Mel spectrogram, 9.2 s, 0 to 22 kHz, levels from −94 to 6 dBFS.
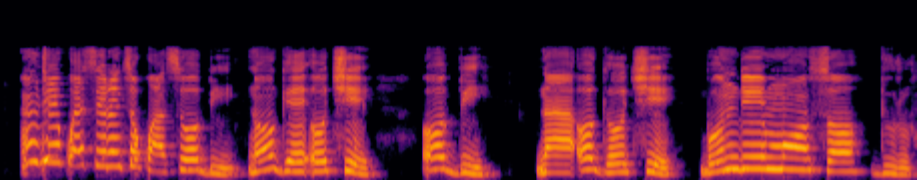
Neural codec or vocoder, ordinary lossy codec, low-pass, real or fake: none; none; 7.2 kHz; real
